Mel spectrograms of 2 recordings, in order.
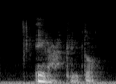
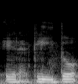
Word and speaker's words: Eraclito: discusso perché secondo lei si dovrebbe dire Eraclito e non Eraclito. È assolutamente vero, è assolutamente corretto, in maniera convenzionale, per convenzione si utilizza la pronuncia alla latina Eraclito, ma io, avendocelo in testa, proprio lo vedo scritto in greco, dico sempre Eraclito.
